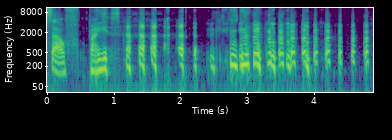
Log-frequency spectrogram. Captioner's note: both laugh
